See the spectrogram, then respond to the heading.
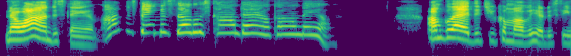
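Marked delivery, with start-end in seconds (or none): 1.0-3.4 high, soft, placating calm-down; mock soothing. To upset Miss Douglas, a high soft mock-soothing calm down. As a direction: pretend to settle her down gently.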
